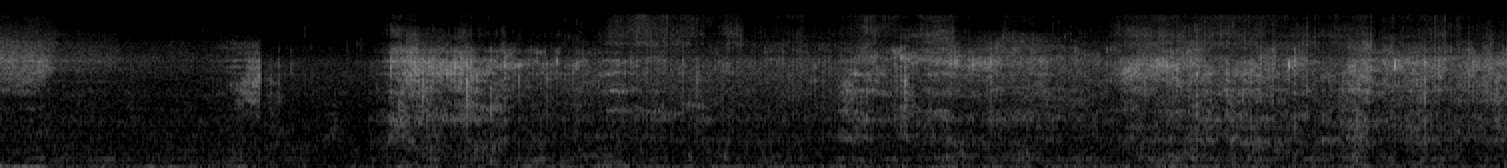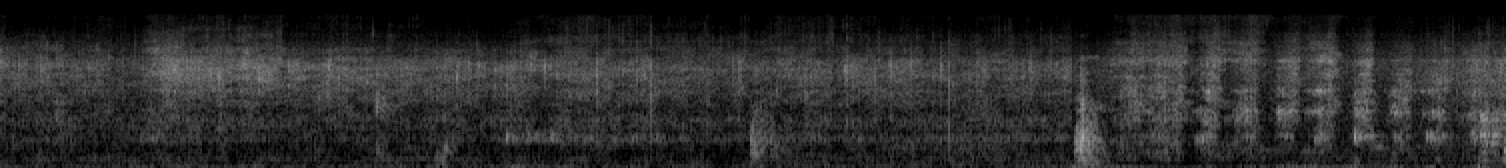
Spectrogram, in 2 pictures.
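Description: Meatballs dropped into a pan with marinara sauce, sizzling and bubbling steadily for a long stretch, with stirring scrapes and a few sharper clatters near the end.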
